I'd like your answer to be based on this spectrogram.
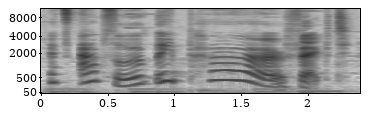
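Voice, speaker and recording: A woman's voice: very high voice, very animated, a little slow, soft background music, pitched above the performer's own voice, heavily acted. A woman voicing a friendly, effusive male cat who is an artist in a storybook. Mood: delighted.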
